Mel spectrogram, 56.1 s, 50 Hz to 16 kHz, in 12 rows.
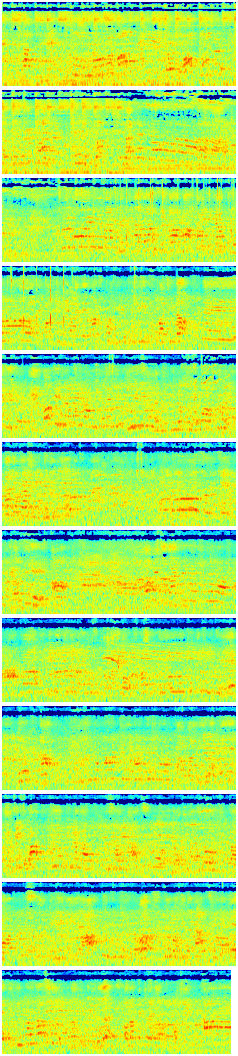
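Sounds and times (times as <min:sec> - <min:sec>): audience chatter: 0:00.0 - 0:56.0.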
